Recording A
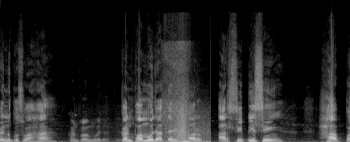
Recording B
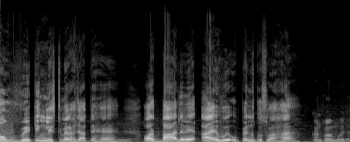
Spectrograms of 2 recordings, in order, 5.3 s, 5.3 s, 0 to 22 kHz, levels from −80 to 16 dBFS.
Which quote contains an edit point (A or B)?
A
